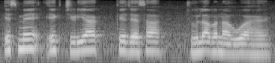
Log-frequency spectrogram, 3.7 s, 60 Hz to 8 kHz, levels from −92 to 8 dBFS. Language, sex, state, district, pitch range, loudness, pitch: Hindi, male, Uttar Pradesh, Lalitpur, 145-170 Hz, -14 LUFS, 160 Hz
